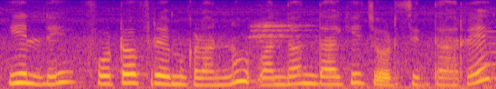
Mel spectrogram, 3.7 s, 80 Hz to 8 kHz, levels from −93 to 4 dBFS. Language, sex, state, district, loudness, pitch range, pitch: Kannada, female, Karnataka, Koppal, -15 LUFS, 245-295 Hz, 265 Hz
